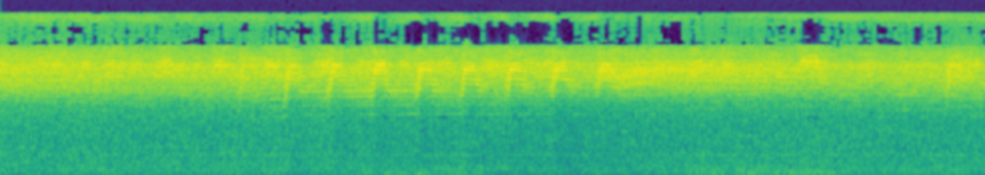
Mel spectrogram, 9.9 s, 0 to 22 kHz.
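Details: Korean cicadas singing in chorus in a green midsummer forest during a heatwave, 25 July 2024: a dense, continuous high hissing buzz with pulsing swells roughly twice a second layered over the steady drone.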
